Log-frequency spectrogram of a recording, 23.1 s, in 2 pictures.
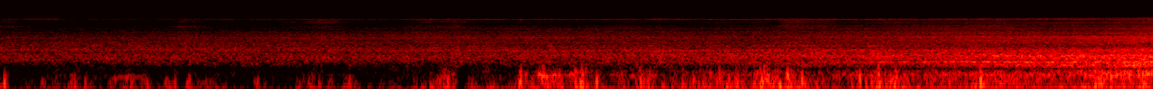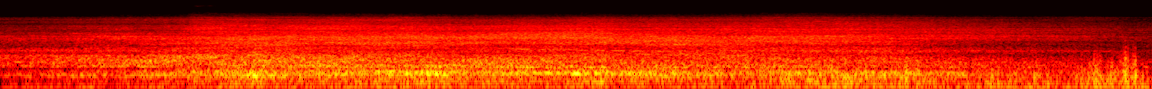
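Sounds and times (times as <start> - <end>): train wheels on rails: 6.2 - 23.0.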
